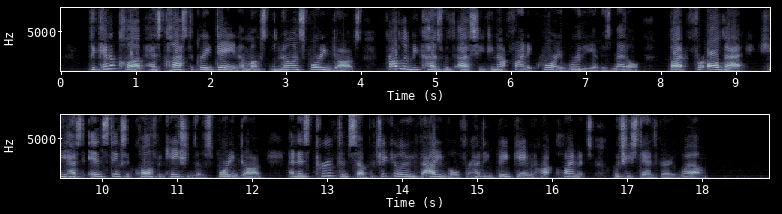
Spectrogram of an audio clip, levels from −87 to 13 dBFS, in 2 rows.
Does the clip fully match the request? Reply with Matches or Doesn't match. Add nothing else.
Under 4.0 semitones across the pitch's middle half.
Matches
